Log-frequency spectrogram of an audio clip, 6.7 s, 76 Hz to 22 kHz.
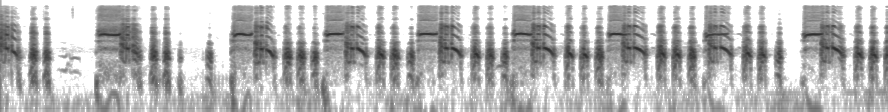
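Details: Repeated grey francolin calling, the bird known as teetar. Strident screechy phrases, each trailed by a string of rapid choppy notes, recur steadily about every 0.7 seconds across the whole stretch.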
